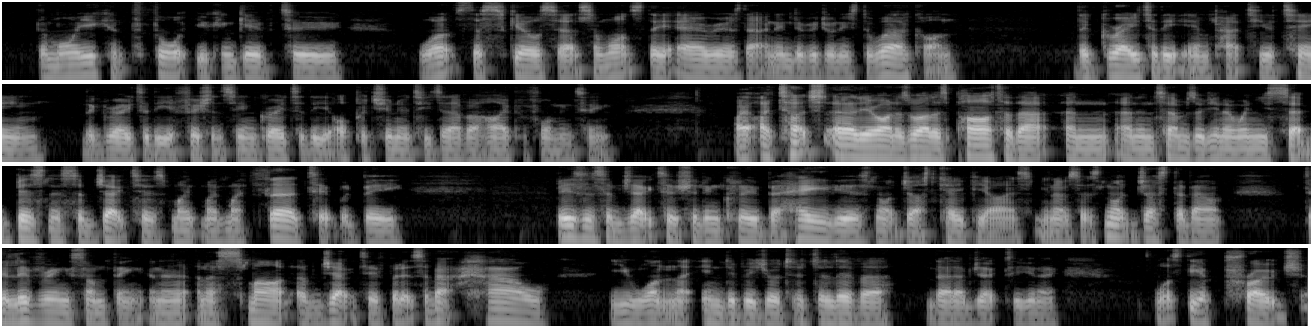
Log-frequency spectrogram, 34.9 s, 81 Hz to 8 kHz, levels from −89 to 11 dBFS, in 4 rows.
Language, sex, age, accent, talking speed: English, male, 30-49, British, 195 wpm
